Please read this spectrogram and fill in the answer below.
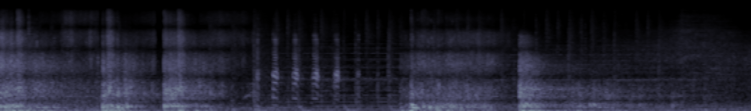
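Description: A small explosive charge going off underwater in a glass water tank: a sudden bang right at the countdown's end, then water splashing and sloshing. Several more sudden bangs with splashing follow over the next seven seconds, with music underneath.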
